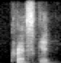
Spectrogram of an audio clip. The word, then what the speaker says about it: Prescott: Like now it's called Prescuit even though it's spelled Prescott.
